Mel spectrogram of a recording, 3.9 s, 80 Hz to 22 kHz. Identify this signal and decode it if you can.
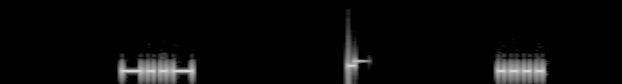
Morse code, heard as a keyed tone, about 30 wpm, 700 Hz. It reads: X H
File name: Single-Letter-Number-30wpm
